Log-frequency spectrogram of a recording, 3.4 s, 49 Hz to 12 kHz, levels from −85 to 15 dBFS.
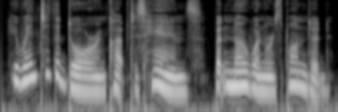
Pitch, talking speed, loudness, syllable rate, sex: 175 Hz, 230 wpm, -16 LUFS, 5.4 syllables/s, female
